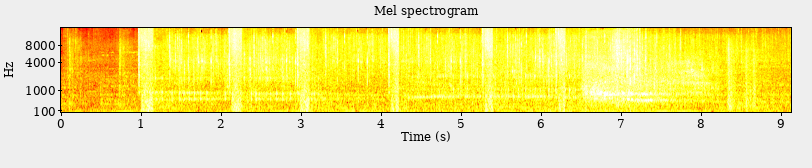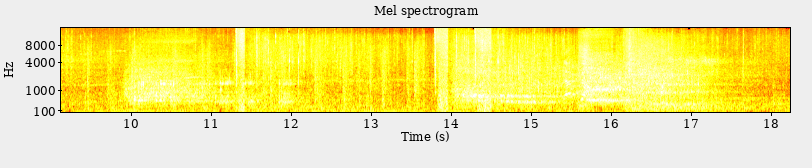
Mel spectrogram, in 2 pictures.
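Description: A creature groans and shrieks.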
